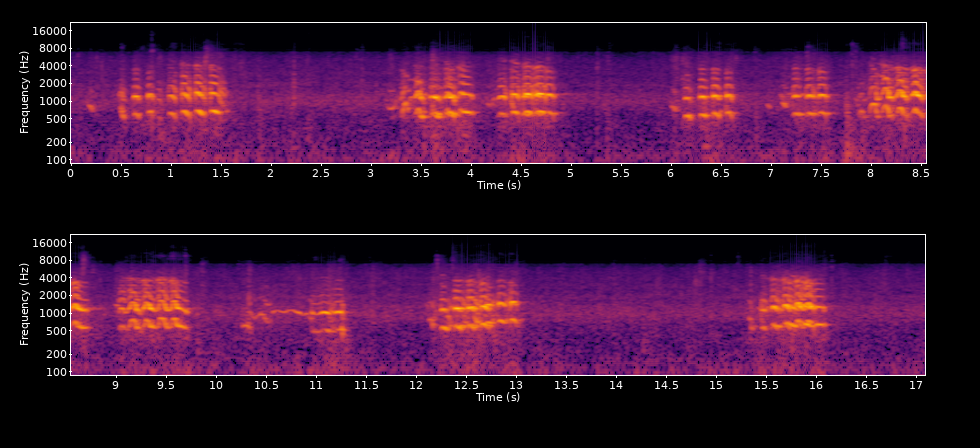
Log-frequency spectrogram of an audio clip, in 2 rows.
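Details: On a rainy, spring-like 21 January, mountain frogs croak, perhaps while spawning. About ten rattling, pulsed croaks arrive singly or in pairs at irregular intervals, each under a second, with stillness between.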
